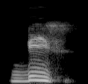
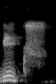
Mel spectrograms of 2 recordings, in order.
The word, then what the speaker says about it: dix: It's not dix. It's not six. It's not. In French language, it's these.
